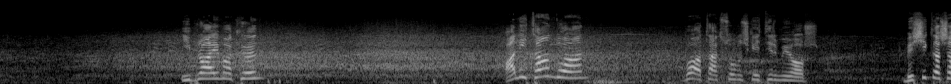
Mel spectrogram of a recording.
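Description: A large stadium crowd roars and cheers, swelling then fading.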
